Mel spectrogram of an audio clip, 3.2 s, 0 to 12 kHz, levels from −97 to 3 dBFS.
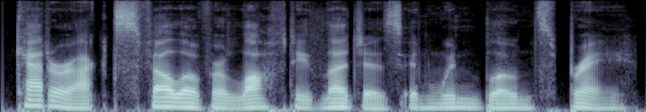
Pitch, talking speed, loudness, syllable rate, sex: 90 Hz, 165 wpm, -20 LUFS, 4.6 syllables/s, male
